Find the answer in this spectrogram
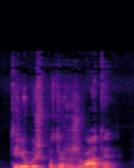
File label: dialogue, Ukrainian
